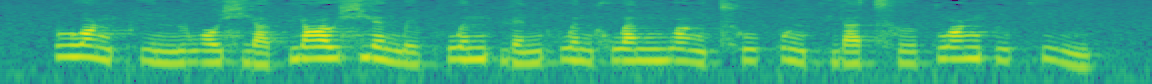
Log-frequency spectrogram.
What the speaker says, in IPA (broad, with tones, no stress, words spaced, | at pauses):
lwɑ˥˩ŋpʰi˨˩n ɻwɔ˧˥ɕjä˨˩ t̪jɑ˥ʊ̯ ɕjɛ˥˩n̪we˩ɪ̯pʰwə˥n pɥɛ˧˥n fwə˥˩nxwa˥n mwɑ˥˩ŋt͡sʰu˥ pɤ˥˩ŋt̪ʰjä˧˥t͡sʰɹ̩˧˥ t̪wɑ˥ŋpi˧˥t̪ʰi˥˩ŋ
